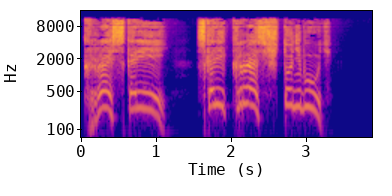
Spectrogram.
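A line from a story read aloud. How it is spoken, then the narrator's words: Joyful shout. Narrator (Russian): Мишка обрадовался и как закричит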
